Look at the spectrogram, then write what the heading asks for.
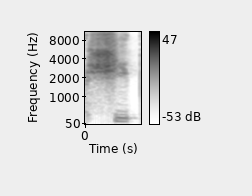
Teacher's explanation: and then Sheep we have the tense e sound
